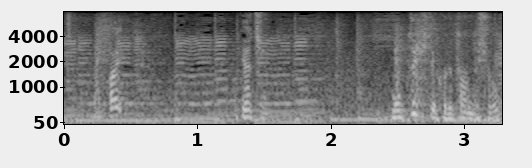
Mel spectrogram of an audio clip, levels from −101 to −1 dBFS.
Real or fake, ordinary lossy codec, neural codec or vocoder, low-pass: real; none; none; none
